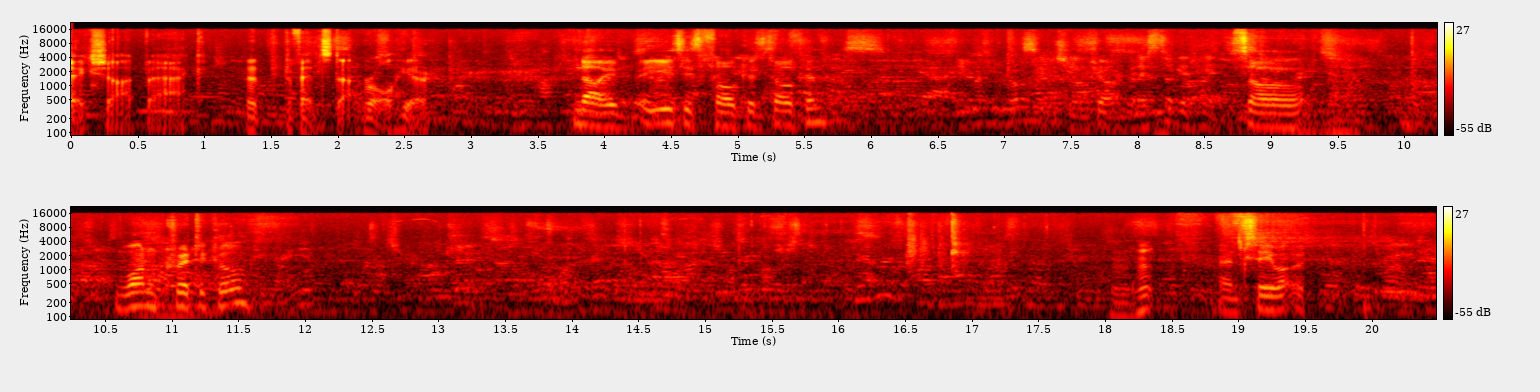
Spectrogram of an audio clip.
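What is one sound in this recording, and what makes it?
Plastic game pieces click on a tabletop.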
